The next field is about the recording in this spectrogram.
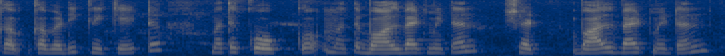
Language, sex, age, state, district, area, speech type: Kannada, female, 30-45, Karnataka, Tumkur, rural, spontaneous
